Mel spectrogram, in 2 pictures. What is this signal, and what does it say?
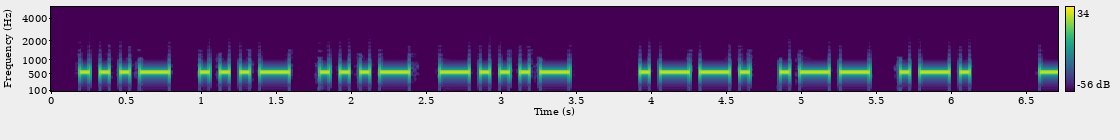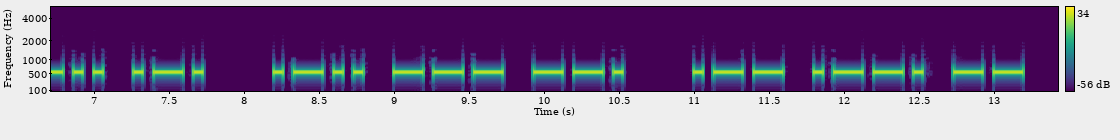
Morse code, heard as a keyed tone, about 18 wpm, 550 Hz. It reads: VVV<BT> PWR DR LOG WPM
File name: naukapodstaw / skroty / skroty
